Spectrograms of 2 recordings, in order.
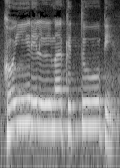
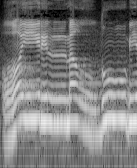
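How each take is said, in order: First: The gh is said as a hard g stop. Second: The gh is said as a throaty fricative. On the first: The speaker calls it wrong. "dibaca huruf G" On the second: The speaker calls it right. "Seperti itu"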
